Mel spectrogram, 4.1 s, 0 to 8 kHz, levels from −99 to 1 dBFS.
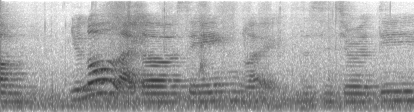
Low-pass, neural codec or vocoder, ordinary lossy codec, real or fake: none; none; none; real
